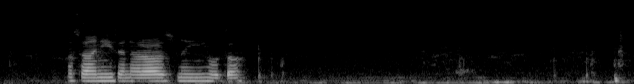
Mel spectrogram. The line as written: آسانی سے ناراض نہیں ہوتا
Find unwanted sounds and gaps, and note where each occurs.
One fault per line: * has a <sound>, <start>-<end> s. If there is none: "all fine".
all fine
